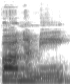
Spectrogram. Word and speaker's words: bon ami: Bon ami or bon ami. Bon ami. Bon ami, actually, I think is how we pronounce it in American slang, or not slang, but American.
